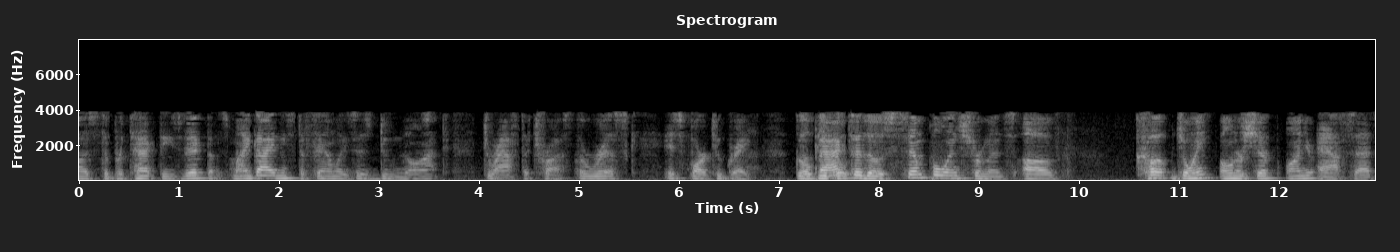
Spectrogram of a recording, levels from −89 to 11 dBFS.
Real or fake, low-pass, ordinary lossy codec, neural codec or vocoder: real; 7.2 kHz; AAC, 16 kbps; none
